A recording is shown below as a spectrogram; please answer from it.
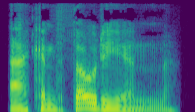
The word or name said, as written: acanthodian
